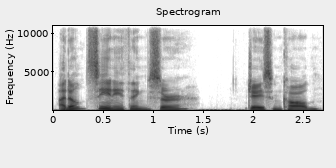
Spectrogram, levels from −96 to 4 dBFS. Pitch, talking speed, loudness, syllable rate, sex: 145 Hz, 155 wpm, -18 LUFS, 5.5 syllables/s, male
